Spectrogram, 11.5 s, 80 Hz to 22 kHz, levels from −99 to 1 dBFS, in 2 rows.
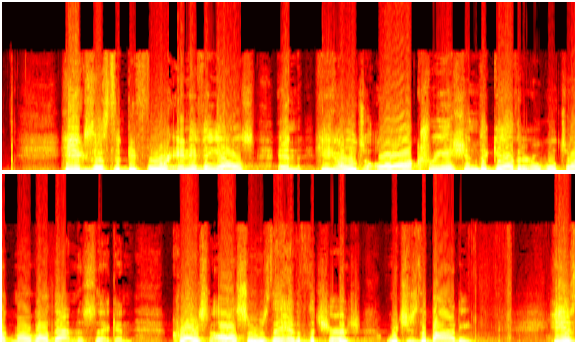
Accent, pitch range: American, 145-205 Hz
